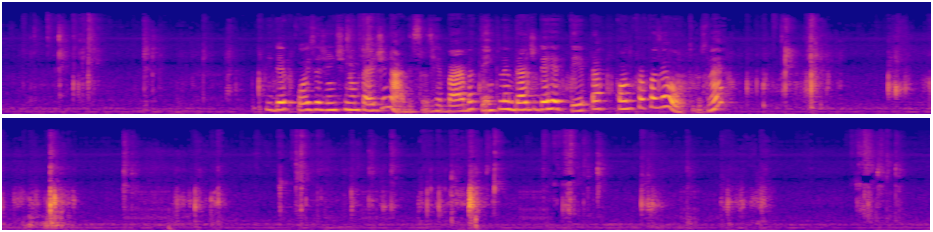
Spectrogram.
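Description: Paper cups rustle softly as fingers peel them.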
